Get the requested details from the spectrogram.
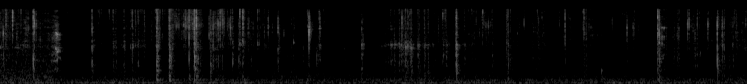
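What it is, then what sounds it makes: Bar of soap being carved. A metal utility blade carves and shaves a solid cream-colored bar of soap with pink remnants. A rapid series of short, crisp, bright scrapes and crinkly shaving sounds is heard, with almost no low end and quiet gaps between strokes.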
